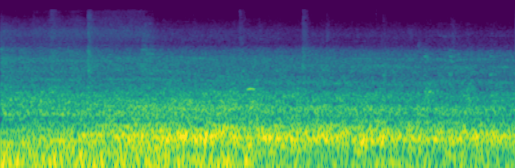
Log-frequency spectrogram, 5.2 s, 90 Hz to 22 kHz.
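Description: Interior running noise of an Osaka Metro 20 series train in a tunnel: a steady rumble of wheels on rail with a low motor hum, a little stronger in the middle.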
